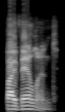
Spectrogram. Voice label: "bivalent", American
